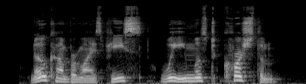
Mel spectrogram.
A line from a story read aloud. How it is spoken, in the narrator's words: exclaimed a former minister of public works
